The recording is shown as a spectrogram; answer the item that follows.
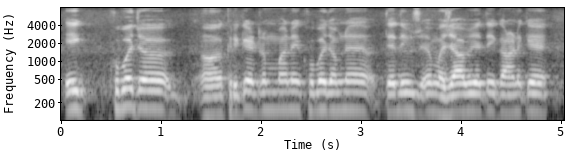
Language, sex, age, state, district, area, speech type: Gujarati, male, 18-30, Gujarat, Ahmedabad, urban, spontaneous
